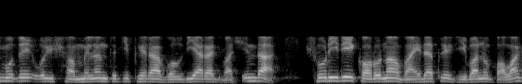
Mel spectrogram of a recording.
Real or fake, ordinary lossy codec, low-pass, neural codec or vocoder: fake; none; 3.6 kHz; codec, 24 kHz, 0.9 kbps, WavTokenizer, medium speech release version 1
